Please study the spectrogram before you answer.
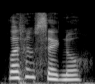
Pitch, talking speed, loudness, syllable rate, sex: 260 Hz, 190 wpm, -15 LUFS, 5.2 syllables/s, female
